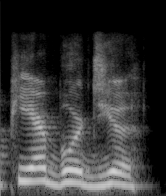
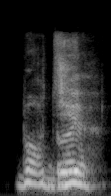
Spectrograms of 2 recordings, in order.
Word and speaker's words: Bourdieu: bordeaux Bourdieu. Yeah. Bur- Bur- wait, how do you say it? – Uh, Pierre Bourdieu. – Bourdieu. Bourdieu. Okay.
